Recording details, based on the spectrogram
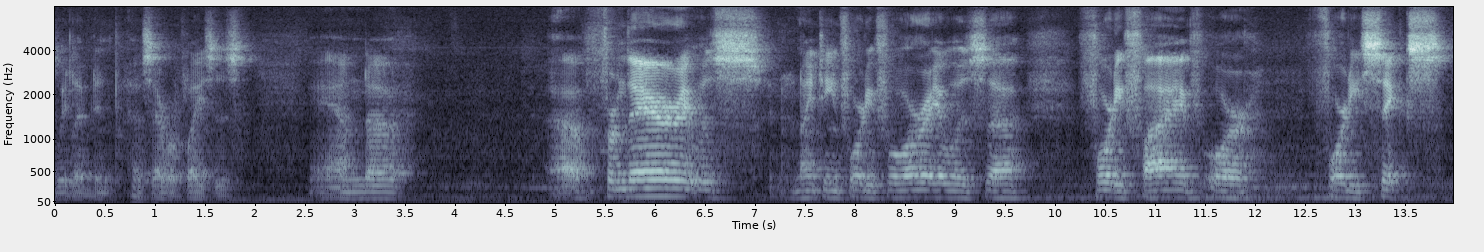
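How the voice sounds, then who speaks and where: A man in his eighties, born in Latvia, recalling his life in an oral history interview, unhurried and halting with fillers and self-corrections. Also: lowish voice, gravelly, bright, forceful tone, echoey room, poor audio. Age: 80s. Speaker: veteran interviewee.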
